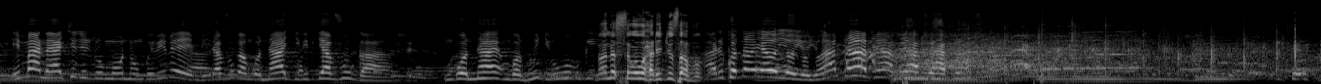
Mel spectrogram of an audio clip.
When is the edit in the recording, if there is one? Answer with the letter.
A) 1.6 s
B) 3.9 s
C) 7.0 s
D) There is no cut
D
